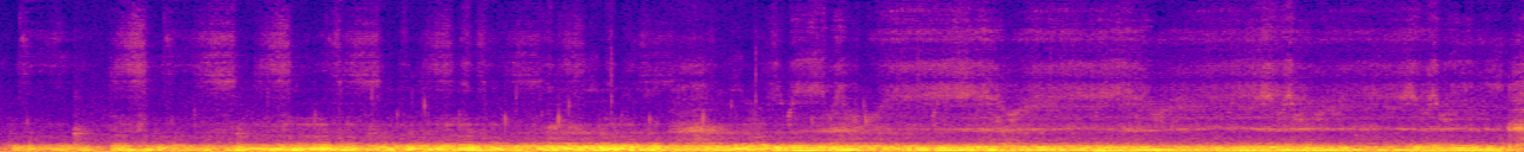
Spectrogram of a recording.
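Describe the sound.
A person hums a steady, droning buzz, imitating insects swarming around a tree, held continuously at an even loudness for about fifteen seconds with only slight wavering in pitch.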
